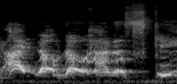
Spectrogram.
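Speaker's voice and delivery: high, loud laughing protest; laughing shout. Retold or imitated. Lisa protesting to her friends that she can't ski, a high laughing shout. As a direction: yelp it out, half laughing.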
